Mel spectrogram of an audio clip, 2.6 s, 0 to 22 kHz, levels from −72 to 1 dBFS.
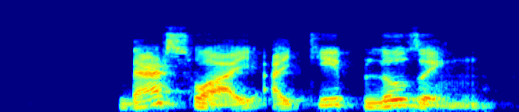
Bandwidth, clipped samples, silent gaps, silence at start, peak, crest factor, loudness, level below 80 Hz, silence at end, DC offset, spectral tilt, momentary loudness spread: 9.4 kHz; under 0.1%; none; 0.6 s; -2 dBFS; 20 dB; -20 LUFS; -62 dBFS; 0.15 s; under 0.1%; -4.5 dB/octave; 6 LU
